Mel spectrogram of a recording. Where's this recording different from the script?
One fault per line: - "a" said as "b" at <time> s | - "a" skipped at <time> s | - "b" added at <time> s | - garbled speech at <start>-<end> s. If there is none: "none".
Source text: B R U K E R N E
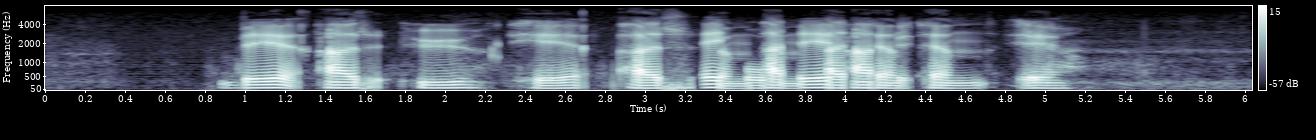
- "K" skipped at 2.2 s
- garbled speech at 3.3-4.3 s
